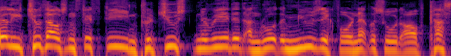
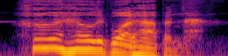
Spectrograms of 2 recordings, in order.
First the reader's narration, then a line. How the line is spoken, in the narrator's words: Milne asked, around a yawn born of too little sleep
